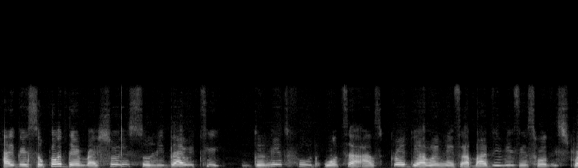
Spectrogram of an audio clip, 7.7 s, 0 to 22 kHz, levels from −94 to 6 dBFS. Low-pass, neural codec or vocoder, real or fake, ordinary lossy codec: 10.8 kHz; codec, 24 kHz, 1 kbps, SNAC; fake; none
